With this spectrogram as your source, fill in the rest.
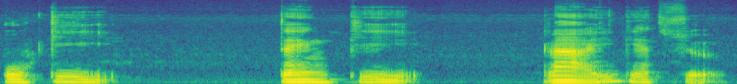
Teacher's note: merendah setelah mora yang pertama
